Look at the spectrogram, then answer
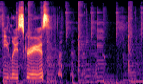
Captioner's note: laughs sarcastically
